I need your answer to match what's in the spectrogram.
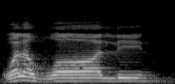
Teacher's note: Apabila menyebut dhad bunyi macam za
